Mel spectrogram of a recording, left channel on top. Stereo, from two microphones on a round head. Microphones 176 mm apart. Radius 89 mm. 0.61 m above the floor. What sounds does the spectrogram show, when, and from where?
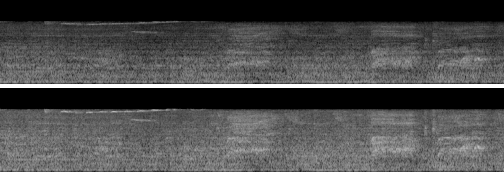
0.0 s running water: 60° right (ahead or behind), 1.2 m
